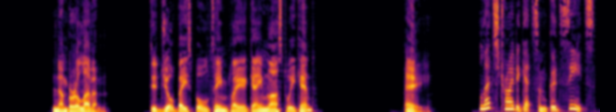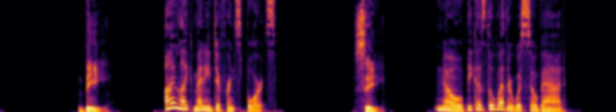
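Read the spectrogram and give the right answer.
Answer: C: No, because the weather was so bad.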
